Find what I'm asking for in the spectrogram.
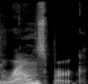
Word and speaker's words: Ravnsborg: Raunsberg. I just learned how to pronounce that correctly, because it's not at all what it looks like.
